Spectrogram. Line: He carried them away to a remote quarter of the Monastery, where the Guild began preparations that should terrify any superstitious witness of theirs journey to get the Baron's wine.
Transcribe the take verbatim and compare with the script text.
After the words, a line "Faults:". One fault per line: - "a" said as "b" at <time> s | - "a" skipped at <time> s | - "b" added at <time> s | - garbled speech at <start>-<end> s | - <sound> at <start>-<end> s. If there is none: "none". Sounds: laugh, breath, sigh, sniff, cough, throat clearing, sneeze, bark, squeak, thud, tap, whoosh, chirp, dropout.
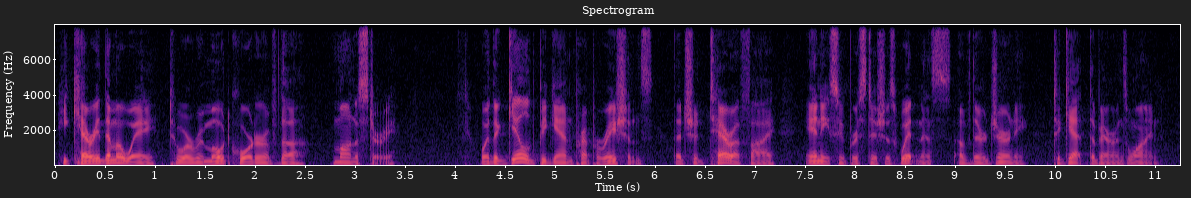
He carried them away to a remote quarter of the Monastery, where the Guild began preparations that should terrify any superstitious witness of their journey to get the Baron's wine.
Faults:
- "theirs" said as "their" at 9.2 s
